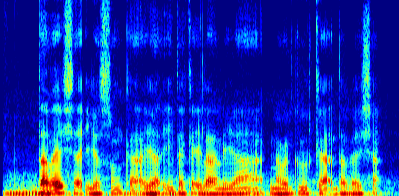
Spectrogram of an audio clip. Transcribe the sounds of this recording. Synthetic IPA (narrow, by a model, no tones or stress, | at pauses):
d̪ɐβɛːʃɐ̰ʔijɔsʊŋkʰɐ̰ʔɐ̰jaːʔiːd̪ɐkʰɐ̰ʔɪ̰laːlɪjaːnɐβɐd̪ɡuːrkʰɐ̰d̪ɐβɛːʃɐ̰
